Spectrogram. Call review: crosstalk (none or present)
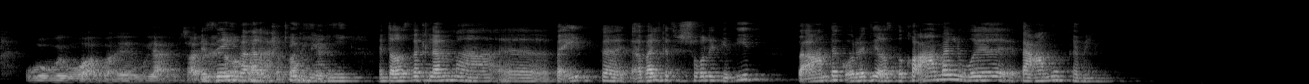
present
